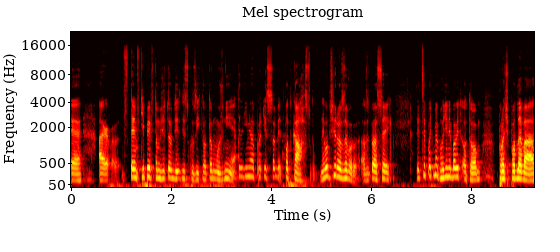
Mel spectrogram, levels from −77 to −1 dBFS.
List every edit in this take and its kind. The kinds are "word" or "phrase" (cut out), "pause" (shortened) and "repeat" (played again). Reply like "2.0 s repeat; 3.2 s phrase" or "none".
2.2 s word; 3.3 s word; 4.2 s word; 4.8 s word; 7.4 s word

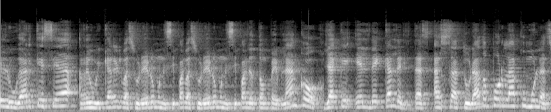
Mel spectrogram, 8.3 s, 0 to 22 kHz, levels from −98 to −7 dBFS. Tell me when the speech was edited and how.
1.2 s phrase; 2.7 s repeat; 6.6 s word

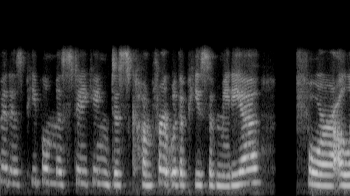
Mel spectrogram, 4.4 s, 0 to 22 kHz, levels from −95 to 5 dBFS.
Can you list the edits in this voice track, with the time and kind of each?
none

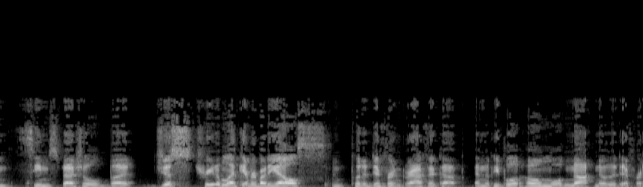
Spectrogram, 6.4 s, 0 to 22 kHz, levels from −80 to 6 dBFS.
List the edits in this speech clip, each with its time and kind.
1.4 s pause

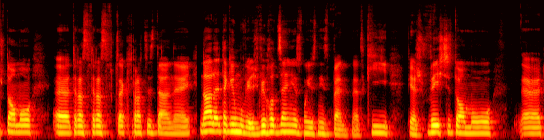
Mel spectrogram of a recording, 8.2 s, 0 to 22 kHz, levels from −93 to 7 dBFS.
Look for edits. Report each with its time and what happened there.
1.4 s repeat; 2.0 s word; 2.9 s pause; 4.6 s word

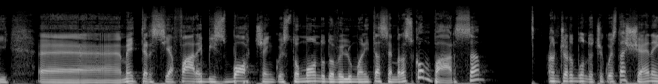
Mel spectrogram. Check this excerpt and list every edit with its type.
none

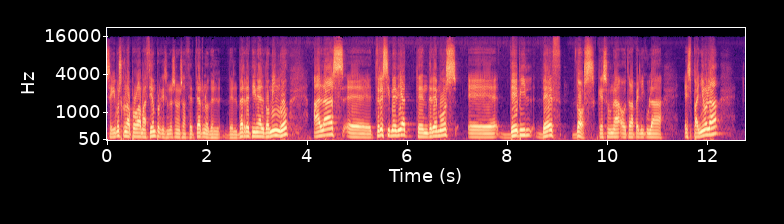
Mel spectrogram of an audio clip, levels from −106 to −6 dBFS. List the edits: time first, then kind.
none

